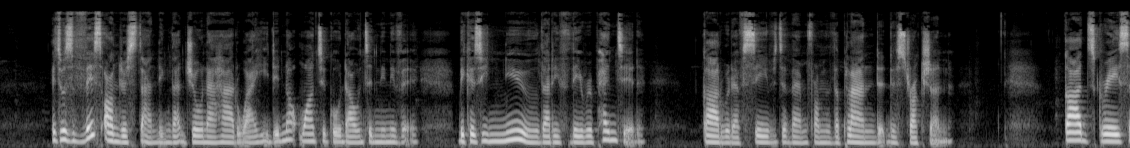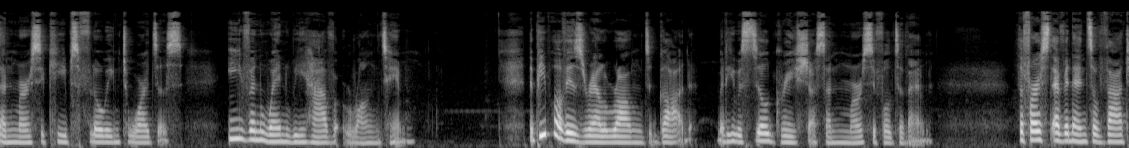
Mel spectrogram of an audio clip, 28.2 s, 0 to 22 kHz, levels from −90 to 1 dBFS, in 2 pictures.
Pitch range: 165-200 Hz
